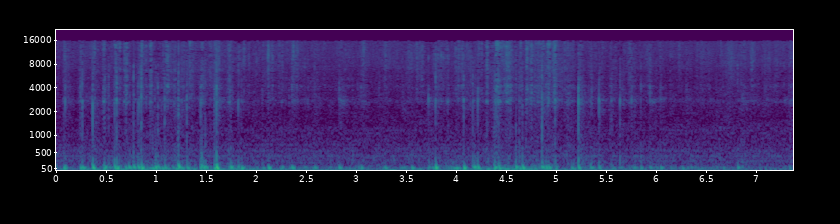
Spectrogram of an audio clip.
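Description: White-gloved fingers tap and rub a large white polystyrene foam ball. The result is a quick, irregular patter of soft, dull, low thumps that die away almost instantly. Faint bright scratchy rubbing runs between the taps, and the tapping grows quieter and sparser toward the end.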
